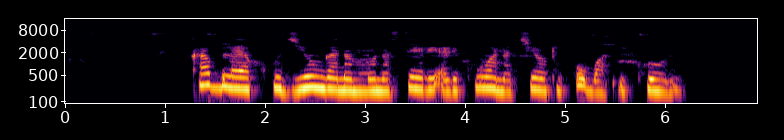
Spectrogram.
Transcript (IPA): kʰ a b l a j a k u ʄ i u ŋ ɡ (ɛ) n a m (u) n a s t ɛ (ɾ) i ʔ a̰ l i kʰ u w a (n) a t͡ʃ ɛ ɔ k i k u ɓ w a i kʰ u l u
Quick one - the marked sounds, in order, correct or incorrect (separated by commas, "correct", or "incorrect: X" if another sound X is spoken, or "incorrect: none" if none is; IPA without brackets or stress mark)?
incorrect: a, incorrect: ɔ, correct, correct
